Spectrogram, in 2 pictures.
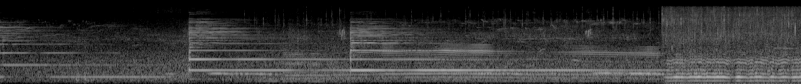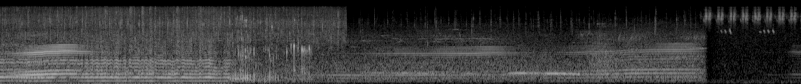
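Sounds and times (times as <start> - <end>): water pouring from fountain: 6.6 - 15.0
insect wing buzz: 6.6 - 16.0.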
